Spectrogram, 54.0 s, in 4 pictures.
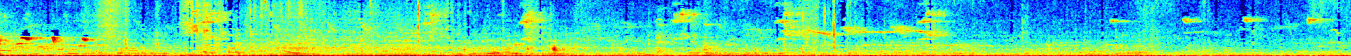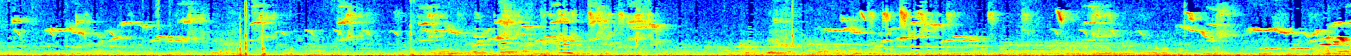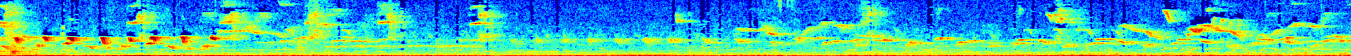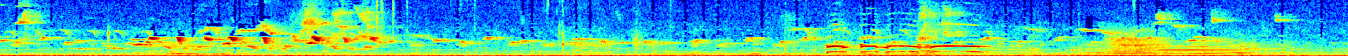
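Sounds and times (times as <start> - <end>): steady low rumble: 0.0 - 23.8, 28.9 - 49.1
small birds chirping and trilling: 0.0 - 54.0.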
